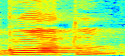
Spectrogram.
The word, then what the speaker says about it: coatl: Si digo coatl, el acento recae sobre la o.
